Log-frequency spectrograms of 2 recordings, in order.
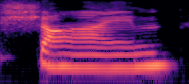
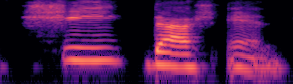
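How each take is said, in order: First: It is one syllable rhyming with line. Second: It is two syllables, she then in. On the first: The speaker calls it wrong. "some people say shine" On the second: The speaker calls it right. "they actually messaged us back that it's she-in"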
